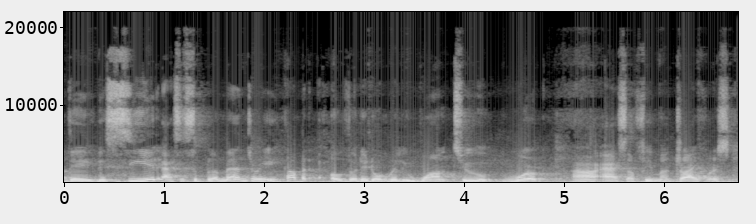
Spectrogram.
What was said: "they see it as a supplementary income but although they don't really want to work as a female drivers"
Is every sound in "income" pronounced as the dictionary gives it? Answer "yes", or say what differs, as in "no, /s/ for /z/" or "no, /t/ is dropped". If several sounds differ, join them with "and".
no, /n/ is dropped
